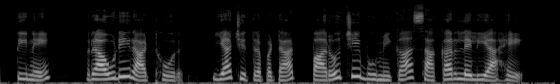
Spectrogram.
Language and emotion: Marathi, neutral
